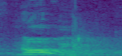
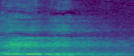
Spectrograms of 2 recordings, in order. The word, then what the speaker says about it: Navi: time in a while people pronounce my name right navi how hard can it be to pronounce me you know i went to the office okay i went to the office right okay so pressing it no my name is not he's like davey so yeah it's seriously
